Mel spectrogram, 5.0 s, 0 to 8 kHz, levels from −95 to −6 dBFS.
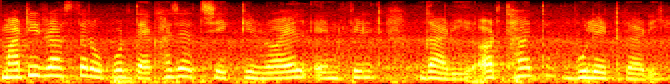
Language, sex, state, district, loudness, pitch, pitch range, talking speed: Bengali, female, West Bengal, Jhargram, -16 LUFS, 240 Hz, 215-270 Hz, 145 wpm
